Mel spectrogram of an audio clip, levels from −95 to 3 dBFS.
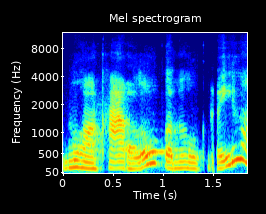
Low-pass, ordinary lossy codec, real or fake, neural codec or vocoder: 10.8 kHz; Opus, 16 kbps; fake; codec, 44.1 kHz, 3.4 kbps, Pupu-Codec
